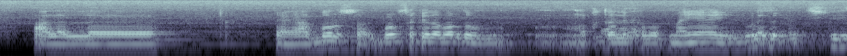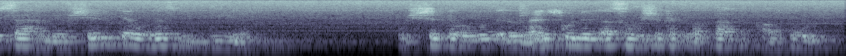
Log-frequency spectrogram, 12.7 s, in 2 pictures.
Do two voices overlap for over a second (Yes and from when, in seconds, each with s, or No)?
No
